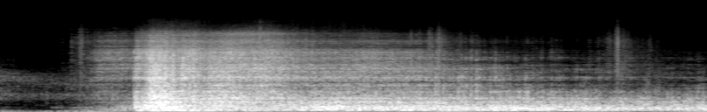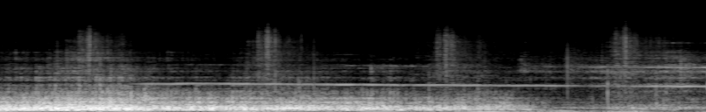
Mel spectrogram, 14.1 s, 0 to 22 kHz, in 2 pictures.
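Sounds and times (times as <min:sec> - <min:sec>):
explosion settling into deep sustained rolling rumble: 0:00.9 - 0:12.5.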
